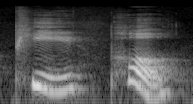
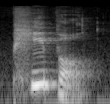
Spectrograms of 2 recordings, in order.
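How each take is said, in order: First: The word is split into separate, sounded-out parts. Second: The word is said as one smooth, normal word. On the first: This is a pronunciation used to help remember the spelling. "we will say to spell" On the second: This is how the word is normally spoken. "Go ahead and say people"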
